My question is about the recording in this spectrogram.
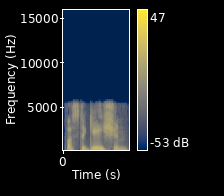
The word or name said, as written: fustigation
